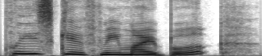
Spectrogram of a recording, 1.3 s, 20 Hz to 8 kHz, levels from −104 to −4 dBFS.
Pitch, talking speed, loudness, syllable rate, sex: 280 Hz, 230 wpm, -13 LUFS, 5.2 syllables/s, female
